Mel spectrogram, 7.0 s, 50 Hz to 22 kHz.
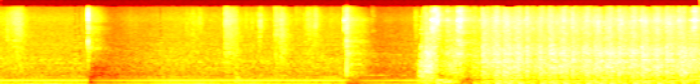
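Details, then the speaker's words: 1947 MG TC XPAG engine, run on a stand after about 40 years lying on its side, primed with fuel squirted into it: slow cranking beats, then a ragged uneven run at about three pulses a second with a cloud of smoke before it stalls. Carburetors not yet working, no cooling water connected. "well how about that didn't run very long but it runs a cloud of smoke and a hearty high hole silver"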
